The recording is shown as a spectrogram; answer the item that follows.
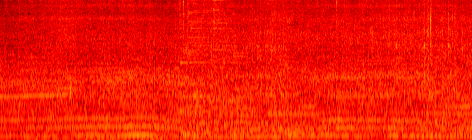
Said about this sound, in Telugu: అతని కేసి కూడా చూడకుండా స్కూటర్ స్టార్ట్ చేసి ఇంటికి బయలుదేరింది పద్మ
